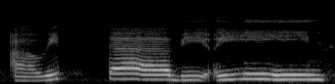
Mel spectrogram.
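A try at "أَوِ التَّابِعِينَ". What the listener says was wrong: Awit tabi'in. Jadi ujungnya jangan gitu ya. Langsung aja. Awit tabi'in. Lebih melengking. Nah, cuman itu karena artikulasinya aja belum lepas.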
